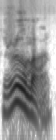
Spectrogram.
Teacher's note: R should be pronounced at the beginning of a word, any word, and the last R is not pronounced.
